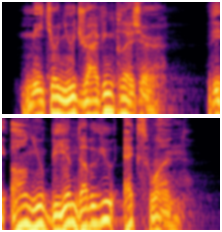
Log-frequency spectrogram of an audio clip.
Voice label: car commecial; BMW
